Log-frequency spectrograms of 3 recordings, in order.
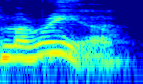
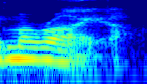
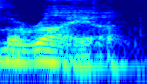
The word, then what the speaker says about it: Maria: Therefore, this is not going to be Maria, this is going to be Mariah. Because as far as I know, that is the way the English pronounce that name. It's Mariah.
